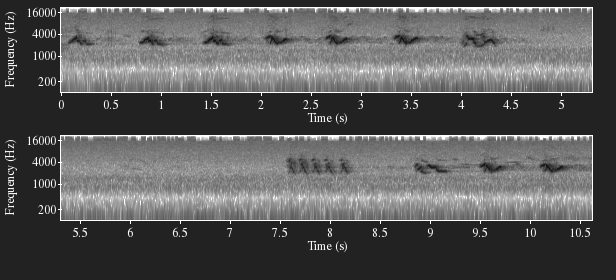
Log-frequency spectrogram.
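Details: An American Robin in Vancouver, during the nesting season, carols in short, slurred whistled phrases about twice a second, breaks off, then adds a high, thin, stuttering note before resuming.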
